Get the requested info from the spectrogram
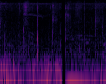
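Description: Footsteps of a person walking, heard as a few scattered, irregular clicks over a low rumble, with the sound cutting out for an instant just past halfway.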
